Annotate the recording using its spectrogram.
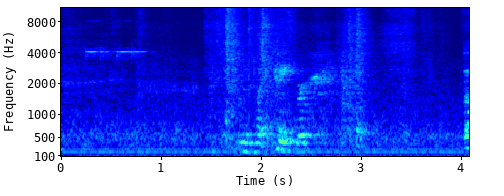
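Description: A woman's voice, briefly, from about a second and a half in until about three seconds, over a steady low hum.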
